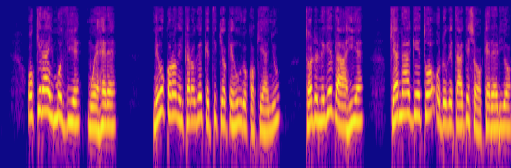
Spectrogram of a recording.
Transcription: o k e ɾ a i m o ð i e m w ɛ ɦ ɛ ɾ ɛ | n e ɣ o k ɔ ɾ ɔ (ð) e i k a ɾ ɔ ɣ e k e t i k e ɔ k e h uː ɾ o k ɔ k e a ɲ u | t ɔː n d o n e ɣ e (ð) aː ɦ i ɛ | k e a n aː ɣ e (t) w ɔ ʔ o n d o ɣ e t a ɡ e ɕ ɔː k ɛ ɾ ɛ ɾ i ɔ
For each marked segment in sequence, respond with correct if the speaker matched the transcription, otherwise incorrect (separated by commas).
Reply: incorrect, correct, correct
